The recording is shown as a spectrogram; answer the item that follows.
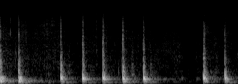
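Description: Kärcher floor sweeper's plastic dirt hopper being rapped and shaken upside down over a trash can to empty it: a quick, even run of knocks, about six a second, that stops shortly before the end.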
